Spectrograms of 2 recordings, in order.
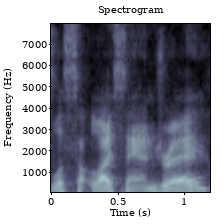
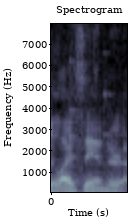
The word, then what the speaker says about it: Lysandre: When I first started playing Pokemon X and Y, I thought his name was Lysandre, like Andre the Giant, because look at him, he's huge, right? So Lysandre is how I was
